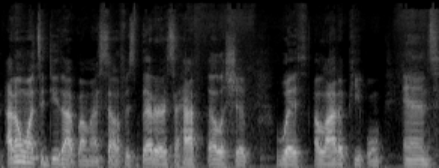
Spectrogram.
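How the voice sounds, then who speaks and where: A man in a confessional devotional talk to camera, earnest and open about his faith. His voice sits on the low side and he breaks into soft laughs between thoughts.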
